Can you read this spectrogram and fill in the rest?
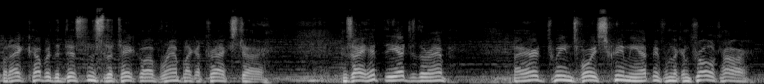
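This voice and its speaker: An American actor playing a big, aging, gruff and loyal man, narrating dramatically in a 1950s radio drama. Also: on the high side, fairly quick, over loud music, natural voice, rough recording. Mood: urgent, straining. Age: middle-aged.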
